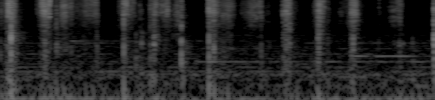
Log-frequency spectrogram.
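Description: Tarot cards being shuffled by hand: a quick, irregular run of short flicks and clicks.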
